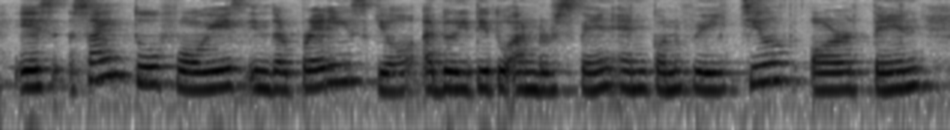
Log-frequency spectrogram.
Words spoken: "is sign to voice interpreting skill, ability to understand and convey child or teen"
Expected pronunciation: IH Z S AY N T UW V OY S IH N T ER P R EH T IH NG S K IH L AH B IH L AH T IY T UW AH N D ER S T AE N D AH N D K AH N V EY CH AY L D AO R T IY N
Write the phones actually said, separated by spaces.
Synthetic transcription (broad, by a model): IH S AY N T UW F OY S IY N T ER P R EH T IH NG S K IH L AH B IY L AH T IY T UW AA N D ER S T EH N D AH N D K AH N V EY CH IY L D AO R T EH N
